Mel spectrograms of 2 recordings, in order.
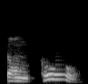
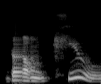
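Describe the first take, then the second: First: The Q is said with a Spanish sound. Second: The Q is said like English 'cue'. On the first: The speaker calls it right. "the one that I pronounce" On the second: The speaker calls it wrong. "You say Don Q, like thank you"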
